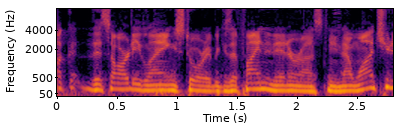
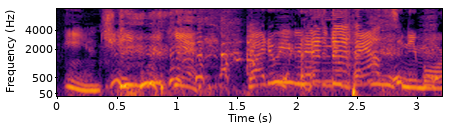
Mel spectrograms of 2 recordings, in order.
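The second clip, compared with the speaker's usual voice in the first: dad giving up on bath time amid screams; laughing exasperated dad; 11 semitones higher than usual. Retold or imitated. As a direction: plead through laughter with a screaming kid. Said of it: "I go".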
